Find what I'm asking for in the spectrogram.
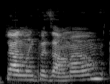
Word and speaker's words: Leguizamo: or how do you say his name? – John Leguizamo.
